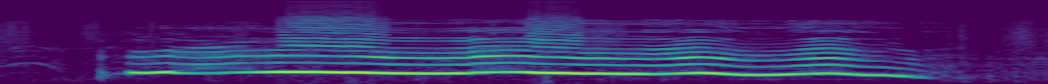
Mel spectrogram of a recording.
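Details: A female Siberian Husky gives a long, wavering, howl-like 'talking' sound that drops in pitch at the end, answering her owner's voice.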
